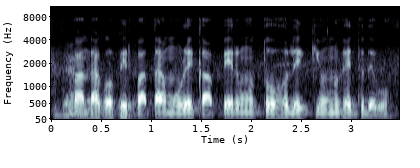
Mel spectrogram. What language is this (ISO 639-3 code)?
ben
